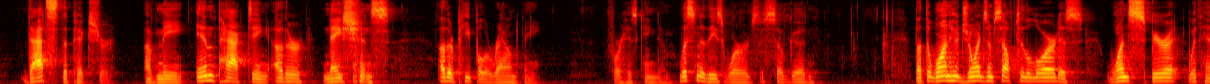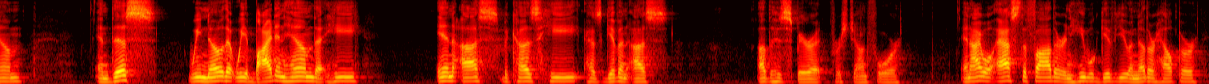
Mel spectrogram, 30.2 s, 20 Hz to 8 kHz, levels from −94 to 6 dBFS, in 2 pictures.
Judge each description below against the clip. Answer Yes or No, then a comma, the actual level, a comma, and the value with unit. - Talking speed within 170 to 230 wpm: No, average, 145 wpm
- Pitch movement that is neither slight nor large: Yes, average, 3.8 semitones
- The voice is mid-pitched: No, low, 125 Hz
